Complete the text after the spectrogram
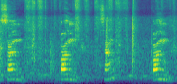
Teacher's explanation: इसका उच्चारण नाक से होता है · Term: अनुस्वार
